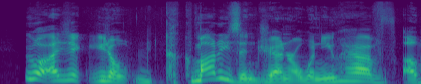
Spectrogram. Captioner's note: French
